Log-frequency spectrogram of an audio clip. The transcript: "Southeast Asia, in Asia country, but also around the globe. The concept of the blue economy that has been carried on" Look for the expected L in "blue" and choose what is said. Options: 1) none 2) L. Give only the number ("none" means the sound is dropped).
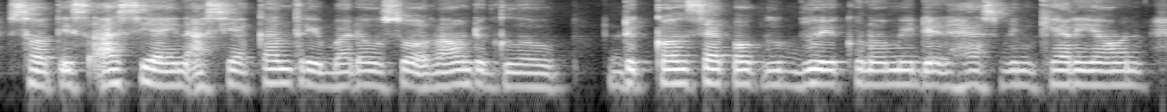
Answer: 1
